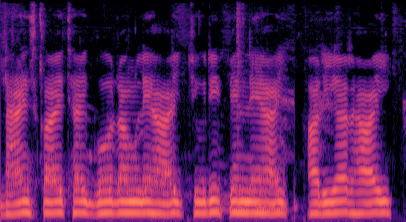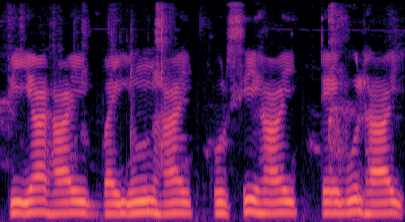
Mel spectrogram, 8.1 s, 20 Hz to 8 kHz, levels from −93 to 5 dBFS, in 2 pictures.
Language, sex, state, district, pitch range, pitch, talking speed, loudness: Bajjika, male, Bihar, Vaishali, 145-150 Hz, 145 Hz, 140 wpm, -26 LUFS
